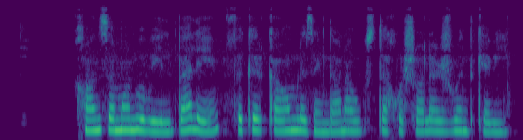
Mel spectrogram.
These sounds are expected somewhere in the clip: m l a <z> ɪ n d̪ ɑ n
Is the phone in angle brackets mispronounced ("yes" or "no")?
no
